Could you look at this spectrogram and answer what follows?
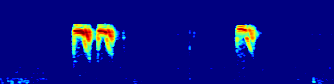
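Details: Sindhi parrots in a fight give shrill screeches: two harsh, downward-sweeping shrieks in quick succession, a pause of about two seconds, then a third similar shriek, over soft background noise.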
